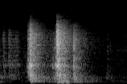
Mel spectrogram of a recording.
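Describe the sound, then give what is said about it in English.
A heavy door opens with a couple of loud, rumbling clunks and a scraping grind in quick succession, then settles into quiet; no voices. “Door's not that heavy”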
